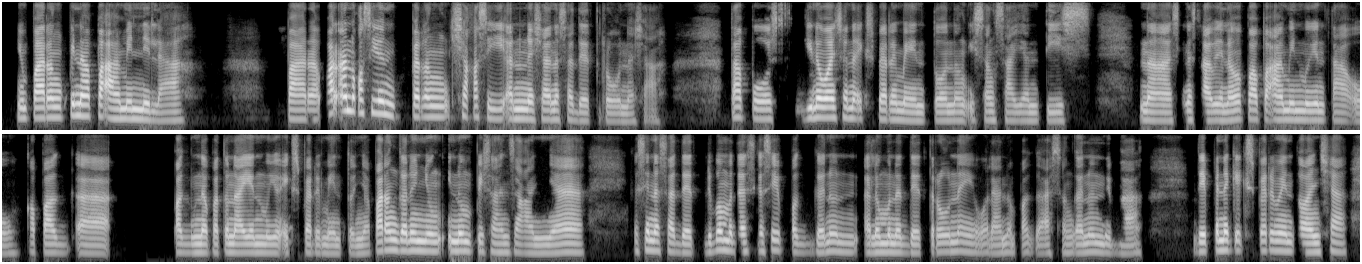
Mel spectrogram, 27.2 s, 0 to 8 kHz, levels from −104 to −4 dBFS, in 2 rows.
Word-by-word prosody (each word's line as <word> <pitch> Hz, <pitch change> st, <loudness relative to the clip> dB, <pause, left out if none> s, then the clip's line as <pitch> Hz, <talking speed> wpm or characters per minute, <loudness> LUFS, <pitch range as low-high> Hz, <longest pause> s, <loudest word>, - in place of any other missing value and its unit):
yung 190 Hz, -, 0 dB
parang 200 Hz, +1 st, +7 dB
pinapaamin 220 Hz, -6 st, +5 dB
nila 155 Hz, 0 st, -2 dB, 1.0 s
para 175 Hz, -1 st, +4 dB
pa 280 Hz, +2 st, +6 dB
ano 330 Hz, 0 st, +8 dB
kasi 290 Hz, -1 st, +2 dB
'yon, 250 Hz, -5 st, +3 dB
parang 215 Hz, -1 st, +3 dB
siya 225 Hz, -3 st, -1 dB
kasi 190 Hz, -4 st, 0 dB
ano 180 Hz, 0 st, +2 dB
na 170 Hz, -, +3 dB
siya, 170 Hz, +1 st, +1 dB
nasa 165 Hz, -1 st, -3 dB
death 145 Hz, -2 st, -5 dB
row 140 Hz, -, -4 dB
na 135 Hz, -, -7 dB
siya. 75 Hz, -, -12 dB, 0.7 s
Tapos 185 Hz, -4 st, -1 dB
ginawan 200 Hz, +1 st, +6 dB
siya 200 Hz, -2 st, 0 dB
ng 180 Hz, -, -2 dB
eksperimento 155 Hz, -4 st, -2 dB
ng 150 Hz, 0 st, -3 dB
isang 155 Hz, 0 st, -4 dB
scientist 150 Hz, 0 st, -5 dB, 0.4 s
na 150 Hz, -1 st, +2 dB
sinasabi 155 Hz, -1 st, -1 dB
na 160 Hz, +2 st, +2 dB
mapapaamin 170 Hz, -1 st, +1 dB
mo 160 Hz, -, 0 dB
'yong 160 Hz, -1 st, -1 dB
tao 145 Hz, -1 st, -6 dB
kapag, 155 Hz, -2 st, -2 dB, 0.2 s
ah, 140 Hz, -1 st, 0 dB, 0.6 s
'pag 155 Hz, -, +2 dB
napatunayan 150 Hz, 0 st, +1 dB
mo 150 Hz, -, -2 dB
'yong 150 Hz, -, -2 dB
eksperimento 145 Hz, -3 st, -6 dB
niya, 135 Hz, +2 st, -6 dB
parang 190 Hz, +5 st, +3 dB
gano'n 185 Hz, 0 st, +4 dB
'yong 175 Hz, -, -1 dB
inumpisahan 170 Hz, -3 st, -1 dB
sa 150 Hz, -2 st, -4 dB
kanya. 150 Hz, +2 st, 0 dB, 0.5 s
Kasi 175 Hz, +3 st, -2 dB
nasa 180 Hz, -2 st, 0 dB
death 150 Hz, -1 st, -1 dB
'di 160 Hz, -, -6 dB
ba 195 Hz, -, +2 dB
madalas 170 Hz, -3 st, -1 dB
kasi 180 Hz, +2 st, -4 dB
'pag 155 Hz, -5 st, -8 dB
gano'n 160 Hz, +1 st, -4 dB
alam 155 Hz, +1 st, -1 dB
mo 160 Hz, -, 0 dB
na 155 Hz, -1 st, -1 dB
death 145 Hz, 0 st, -5 dB
row 165 Hz, +1 st, -2 dB
na, 175 Hz, +1 st, -3 dB
eh, 160 Hz, -, -7 dB
wala 145 Hz, -1 st, -7 dB
ng 145 Hz, -, -9 dB
pag-asang 150 Hz, +1 st, -9 dB
gano'n, 155 Hz, +1 st, -4 dB
'di 150 Hz, -, -8 dB
ba? 140 Hz, -1 st, -6 dB, 0.6 s
Di 170 Hz, -, +4 dB
pinag-eksperimentuhan 180 Hz, -3 st, +1 dB
siya. 165 Hz, -3 st, -3 dB
160 Hz, 165 wpm, -24 LUFS, 150-180 Hz, 1.0 s, ano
